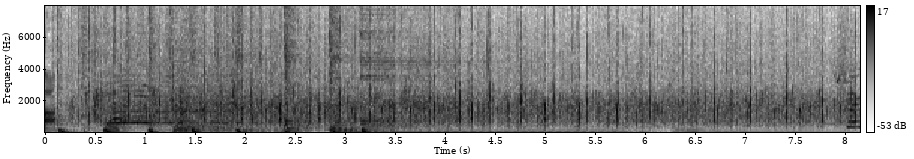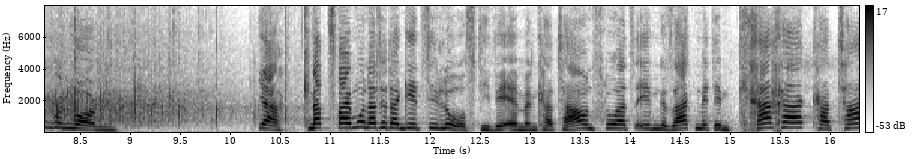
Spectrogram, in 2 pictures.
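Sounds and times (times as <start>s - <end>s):
speech: 0.0s - 0.8s, 8.5s - 9.0s, 10.3s - 16.2s
audience applause: 0.0s - 10.5s
low hum: 3.0s - 7.8s.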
